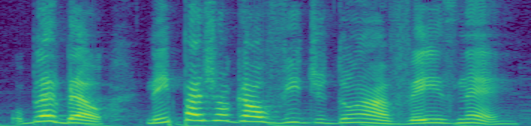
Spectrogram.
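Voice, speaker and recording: A woman's voice: on the high side, big pitch swings, fairly quick, a bit bright, no echo, soft background music. Chatty teasing woman host. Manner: chatty, teasing, repeats phrases for effect. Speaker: show host. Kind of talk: casual gossip chat.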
